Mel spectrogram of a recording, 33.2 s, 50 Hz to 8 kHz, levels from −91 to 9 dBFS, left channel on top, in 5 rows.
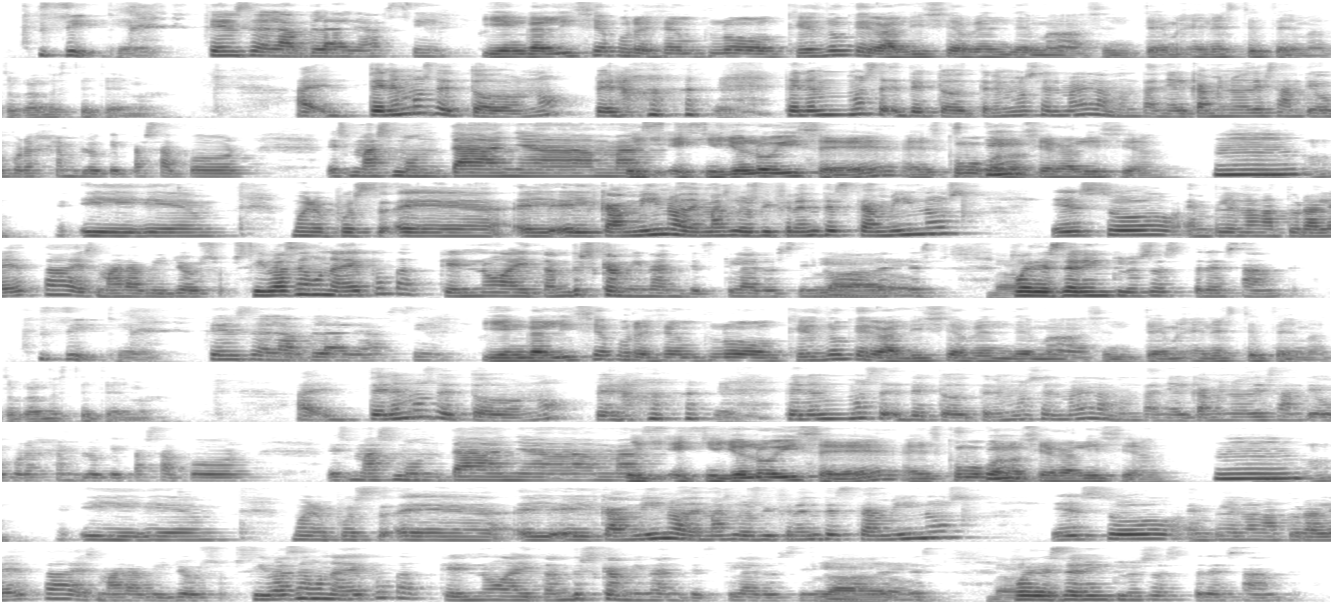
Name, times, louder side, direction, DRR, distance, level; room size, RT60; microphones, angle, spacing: voice 1, 0.3-2.2 8.1-14.5 14.9-16.5 18.2-18.4 19.3-19.8 20.3-24.8 25.2-31.2 31.6-33.0, left 3 dB, 70° left, 0.7 m, -30 dB
voice 2, 2.4-7.4 10.2-10.3 16.4-19.1 19.5-19.9 30.6-31.2 31.5-31.7, right 1 dB, ahead, 0.8 m, -31 dB
6.4 x 2.7 x 2.9 m
head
